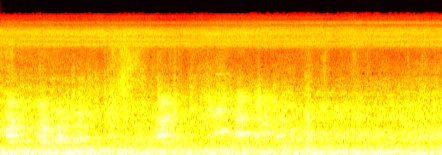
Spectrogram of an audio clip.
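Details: Adoptable shelter dogs playing together at a daycare, giving a few short, rough barks near the start and again around two and a half seconds, over a steady low rumble of background noise.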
